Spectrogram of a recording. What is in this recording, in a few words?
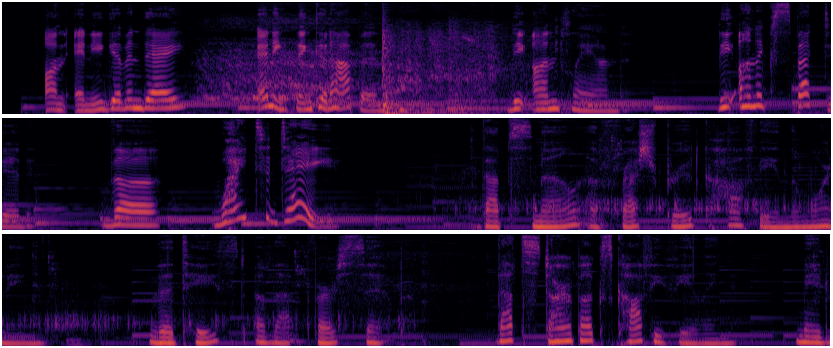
VO Commercial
